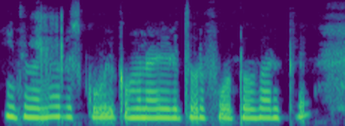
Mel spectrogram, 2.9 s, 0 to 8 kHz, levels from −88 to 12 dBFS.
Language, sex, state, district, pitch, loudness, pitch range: Tamil, female, Tamil Nadu, Namakkal, 220 Hz, -14 LUFS, 210-240 Hz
